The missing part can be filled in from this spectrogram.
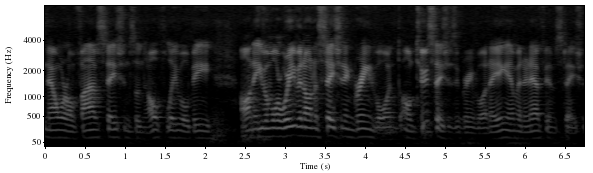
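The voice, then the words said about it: Polished radio announcer voice. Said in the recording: “does he not just have the radio voice?”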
